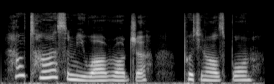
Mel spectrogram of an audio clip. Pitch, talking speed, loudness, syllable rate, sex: 230 Hz, 175 wpm, -15 LUFS, 6.6 syllables/s, female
